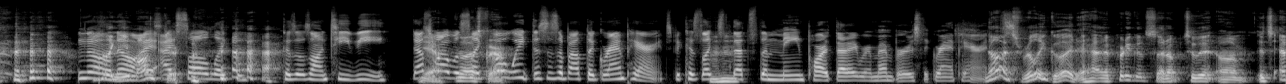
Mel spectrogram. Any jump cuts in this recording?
no; 0 cuts

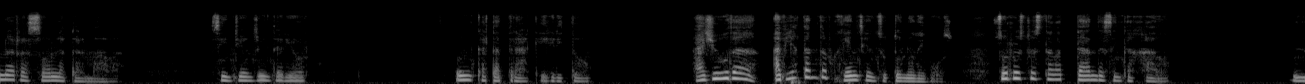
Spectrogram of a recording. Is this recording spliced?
yes; 1 cut; at 7.7 s

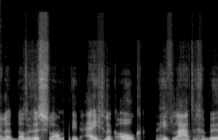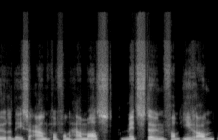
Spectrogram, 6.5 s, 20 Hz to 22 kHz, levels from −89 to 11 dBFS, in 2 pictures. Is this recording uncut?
no; 2 cuts; at 2.3 s, 4.9 s

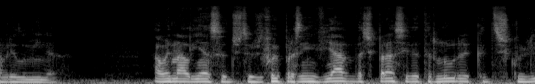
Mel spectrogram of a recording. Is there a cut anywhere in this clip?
yes; 3 cuts; at 1.7 s, 2.6 s, 3.0 s

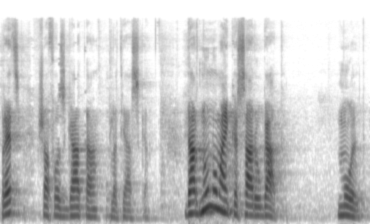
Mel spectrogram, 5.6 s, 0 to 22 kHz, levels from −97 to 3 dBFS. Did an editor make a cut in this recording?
yes; 1 cut; at 1.6 s

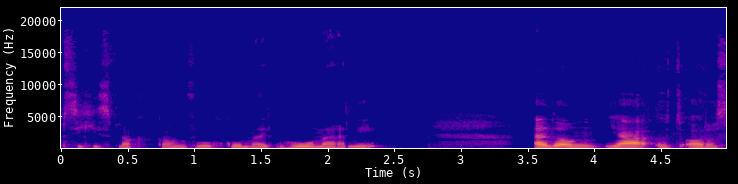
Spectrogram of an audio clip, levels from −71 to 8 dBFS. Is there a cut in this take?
yes; 2 cuts; at 1.6 s, 2.1 s

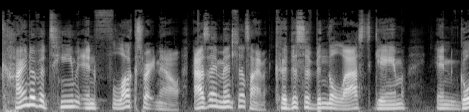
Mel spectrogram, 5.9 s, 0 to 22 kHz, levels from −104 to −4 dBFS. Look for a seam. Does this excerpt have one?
yes; 3 cuts; at 2.3 s, 3.1 s, 3.4 s

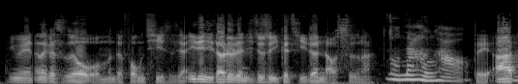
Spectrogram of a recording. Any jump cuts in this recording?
yes; 1 cut; at 3.8 s

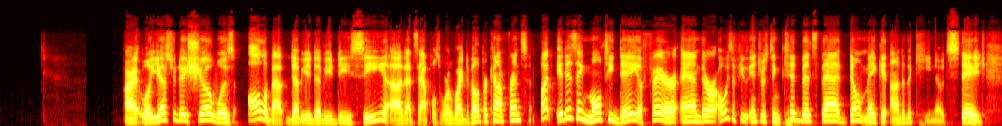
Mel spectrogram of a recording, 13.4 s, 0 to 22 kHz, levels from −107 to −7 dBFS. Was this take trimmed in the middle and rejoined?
no; 0 cuts

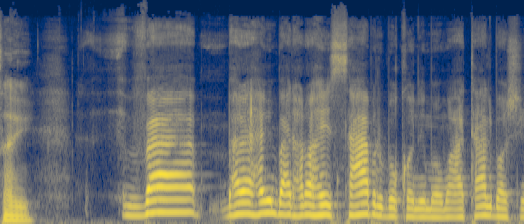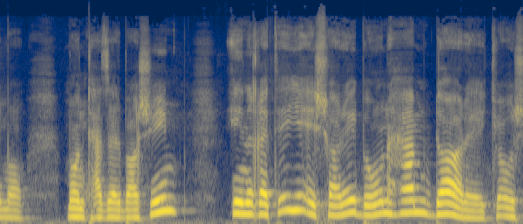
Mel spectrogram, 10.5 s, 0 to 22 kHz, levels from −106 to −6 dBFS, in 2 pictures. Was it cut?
no; 0 cuts

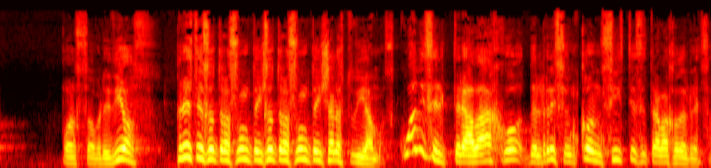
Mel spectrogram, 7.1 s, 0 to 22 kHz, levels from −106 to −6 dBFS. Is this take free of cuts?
no; 3 cuts; at 1.6 s, 2.6 s, 5.8 s

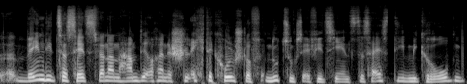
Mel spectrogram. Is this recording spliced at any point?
no; 0 cuts

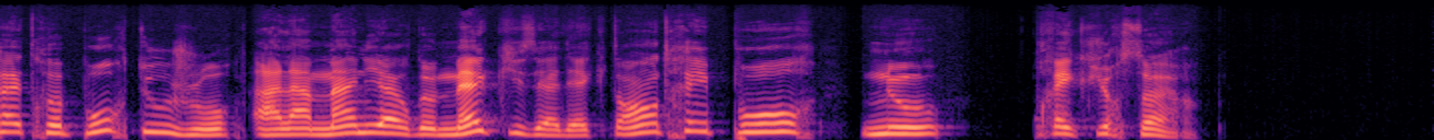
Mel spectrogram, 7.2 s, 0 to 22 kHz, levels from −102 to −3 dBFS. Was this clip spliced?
yes; 3 cuts; at 1.2 s, 3.1 s, 5.2 s

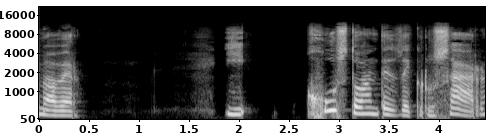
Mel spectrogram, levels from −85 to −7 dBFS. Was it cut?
no; 0 cuts

